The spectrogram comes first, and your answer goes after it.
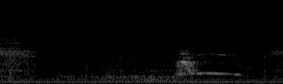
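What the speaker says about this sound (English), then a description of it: "that was a different bark" A dog gives a single short, whiny bark partway through, mid-distance and moderately loud over a quiet room hum, preceded by a faint higher yelp at the start.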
